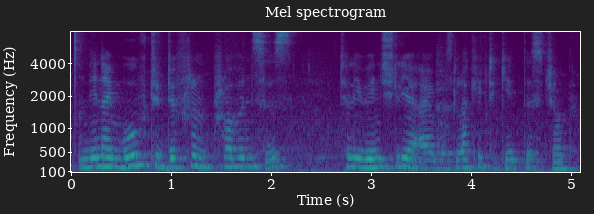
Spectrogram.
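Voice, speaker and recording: An older woman with a South African accent, speaking in a halting, reflective way as she recounts her life and work in an interview. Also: on the low side, steady tone, warm tone, a little hiss or hum.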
